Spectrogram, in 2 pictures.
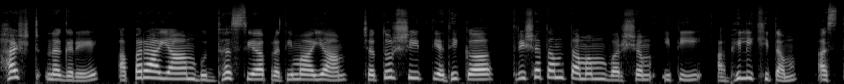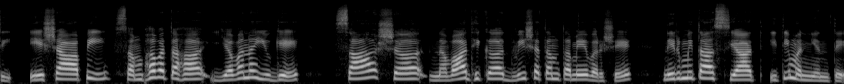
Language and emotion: Sanskrit, neutral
